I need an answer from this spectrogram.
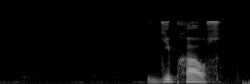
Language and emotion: Russian, neutral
